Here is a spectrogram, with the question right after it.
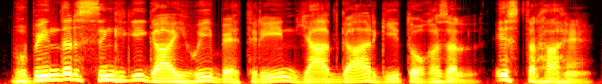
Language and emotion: Urdu, neutral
